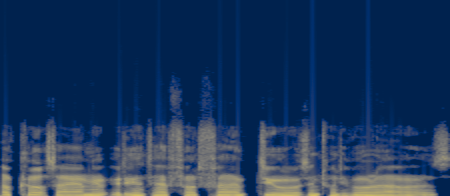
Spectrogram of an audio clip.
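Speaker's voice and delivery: muttered, low. Narrator reading a hurt man's reply to the boy, muttered. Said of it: "Severus muttered".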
